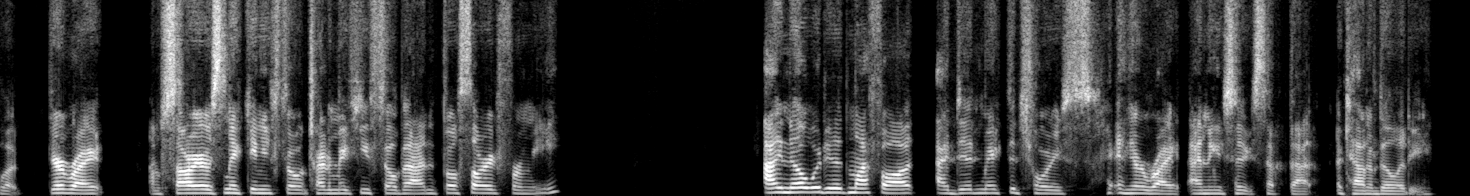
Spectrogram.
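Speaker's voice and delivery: plain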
